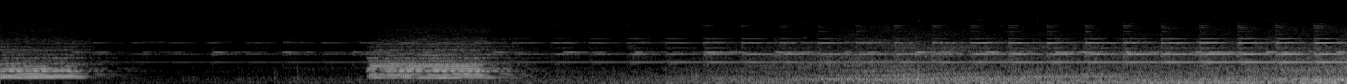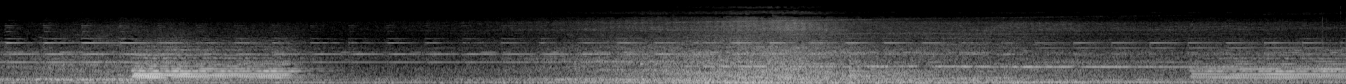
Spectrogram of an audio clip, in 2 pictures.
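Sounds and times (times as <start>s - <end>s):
train horn blast: 0.0s - 1.0s, 3.7s - 5.2s, 14.8s - 16.6s, 23.0s - 26.9s
train passing: 0.0s - 26.9s.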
